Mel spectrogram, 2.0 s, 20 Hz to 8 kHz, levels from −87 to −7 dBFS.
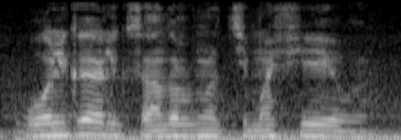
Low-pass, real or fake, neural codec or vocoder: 7.2 kHz; real; none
